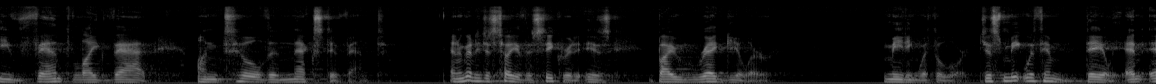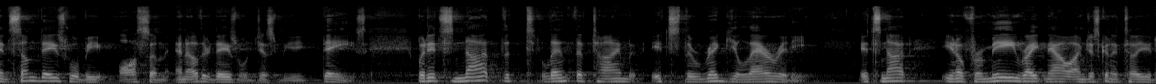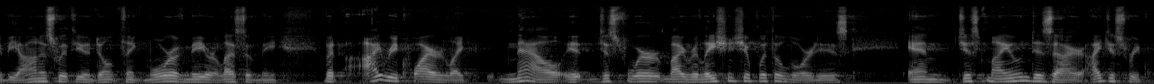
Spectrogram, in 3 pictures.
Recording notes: Cornerstone Fellowship Sunday morning service, streamed live on February 7, 2021, Wormleysburg, PA.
